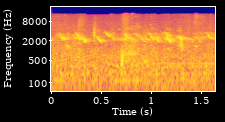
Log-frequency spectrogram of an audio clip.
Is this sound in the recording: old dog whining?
no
